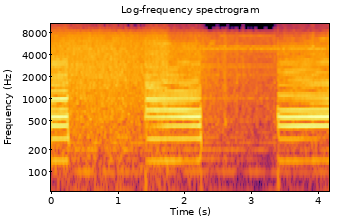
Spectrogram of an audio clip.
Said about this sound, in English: Ew. That was just someone leaving their cell phone on the table. That's horrible. I hate that one.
